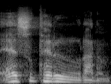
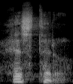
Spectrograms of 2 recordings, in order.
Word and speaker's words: 에스테르: 그래서 페르시아식 원래 발음은 에스테르라는 발음이래요. 에스테르. 그리고 이제 에스더로 영어로 그냥 하게 됐고 이 원래 히브리식 이름은 하다사.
